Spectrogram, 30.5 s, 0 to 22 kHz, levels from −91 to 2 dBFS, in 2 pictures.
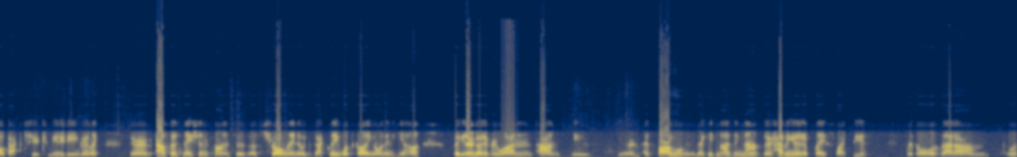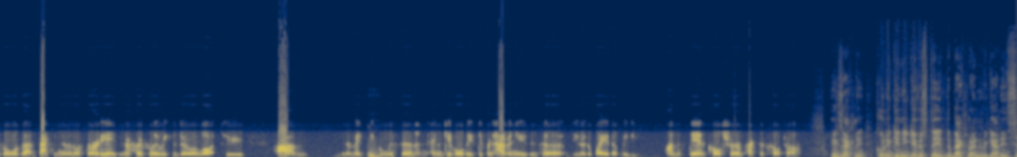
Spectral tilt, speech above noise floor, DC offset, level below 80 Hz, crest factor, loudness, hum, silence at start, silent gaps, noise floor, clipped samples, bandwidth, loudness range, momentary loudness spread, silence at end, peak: -4 dB/octave; 40 dB; under 0.1%; -64 dBFS; 18 dB; -17 LUFS; none; 0 s; none; -57 dBFS; under 0.1%; 13.5 kHz; 5 LU; 16 LU; 0 s; 0 dBFS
